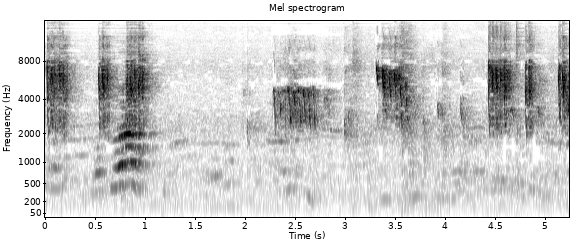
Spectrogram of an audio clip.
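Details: Javan myna from Cilacap singing: harsh, noisy bursts alternating with short whistled and slurred notes, delivered in separate phrases with pauses between them.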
